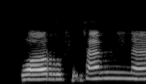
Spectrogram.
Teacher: واغفر لنا، یہاں پر را ساکن ہے، اس سے پہلے والے حرف کے نیچے زیر آ رہا ہے، را باریک ہوگی اور الف مد بھی ہو رہا ہے. وارحمنا، یہاں را موٹا ہوگا، پر ہوگا اور الف مد ہوگا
